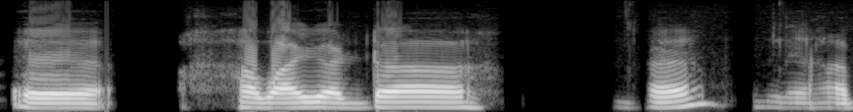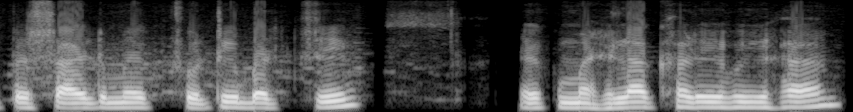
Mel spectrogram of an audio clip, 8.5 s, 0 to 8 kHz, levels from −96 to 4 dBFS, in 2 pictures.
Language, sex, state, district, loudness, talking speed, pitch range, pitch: Hindi, male, Bihar, Muzaffarpur, -13 LUFS, 105 wpm, 130-140 Hz, 135 Hz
